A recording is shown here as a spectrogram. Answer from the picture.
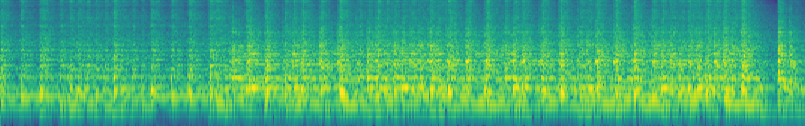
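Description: Two nylon-string classical guitars playing a duo: held low bass notes and chords under a quick, steady rhythm of sharp percussive clicks.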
